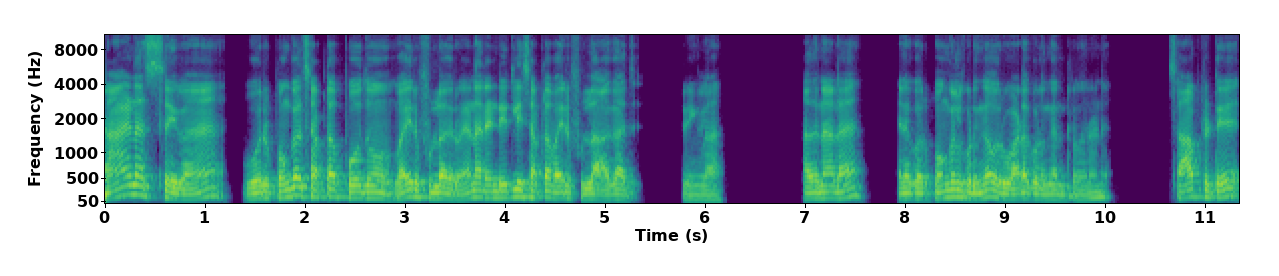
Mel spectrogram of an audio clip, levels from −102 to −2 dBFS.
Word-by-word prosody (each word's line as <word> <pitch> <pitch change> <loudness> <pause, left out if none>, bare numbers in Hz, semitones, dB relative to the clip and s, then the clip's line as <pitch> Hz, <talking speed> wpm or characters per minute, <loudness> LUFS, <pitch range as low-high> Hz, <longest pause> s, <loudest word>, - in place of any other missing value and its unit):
நான் 140 +9 +2
என்ன 185 - +3 0.2
செய்வேன், 105 +2 +2 0.5
ஒரு 115 +2 +3
பொங்கல் 165 +7 +3
சாப்ட்டா 135 +1 +3
போதும், 120 -1 +1 0.2
வயிறு 140 0 +3
ஃபுல் 115 -3 +3
ஆயிரும். 95 -3 0
ஏன்னா 135 0 +1
2 125 0 +1
இட்லி 140 +2 +2
சாப்ட்டா 135 0 +2
வயிறு 115 +1 +1
ஃபுல்லா 100 0 +1
ஆகாது. 95 0 -2 0.5
சரிங்களா. 90 -1 -6 0.9
அதனால 115 +1 +1 0.6
எனக்கு 110 0 +1
1 105 - -5
பொங்கல் 135 +4 +1
கொடுங்க, 110 +5 +2
1 105 - +3
வட 100 - +1
கொடுங்கன்றுவேன் 95 -2 -4
நானு. - - -6 0.7
சாப்ட்டுட்டு 140 -2 0
115 Hz, 150 wpm, -23 LUFS, 100-135 Hz, 0.9 s, என்ன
